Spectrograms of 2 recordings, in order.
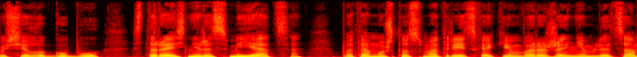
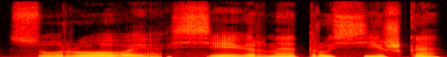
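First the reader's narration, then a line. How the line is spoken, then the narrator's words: Mocking drawl. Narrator (Russian): откровенно издеваясь, протянул Риан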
